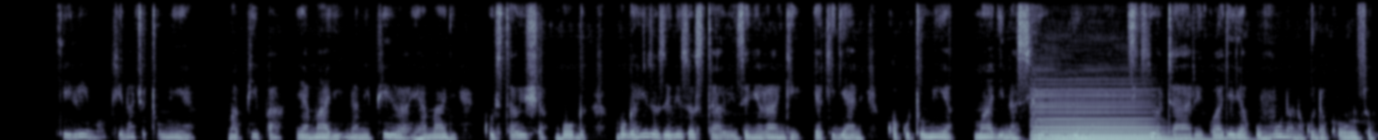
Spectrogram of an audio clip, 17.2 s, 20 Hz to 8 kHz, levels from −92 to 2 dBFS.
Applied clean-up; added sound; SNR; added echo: none; Bowed string instrument; -4 dB; none.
